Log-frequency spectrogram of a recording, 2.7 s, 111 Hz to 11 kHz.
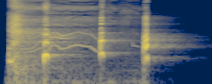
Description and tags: Female Laugh
Recording is fun, some of the lighter moments extracted from vocal takes (singing). Recording chain Rode NT1-A (mic) etc...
